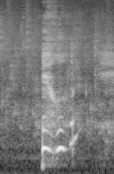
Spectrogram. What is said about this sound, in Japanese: それならこのまま頭を洗いながらマッサージしていきますね。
